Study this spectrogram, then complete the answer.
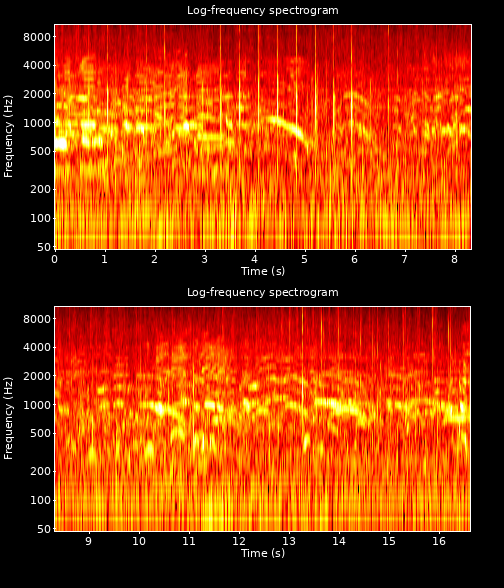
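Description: A crowd of young men and women cheers and shouts outdoors.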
